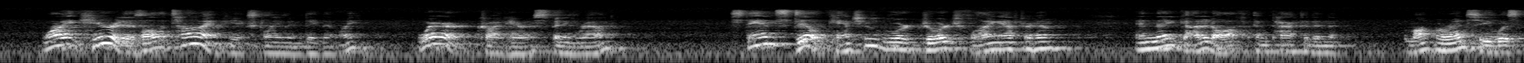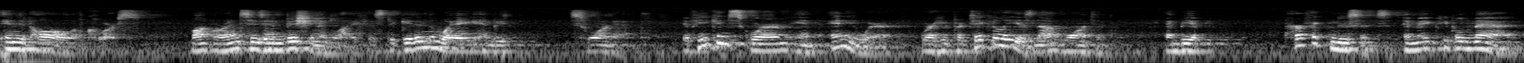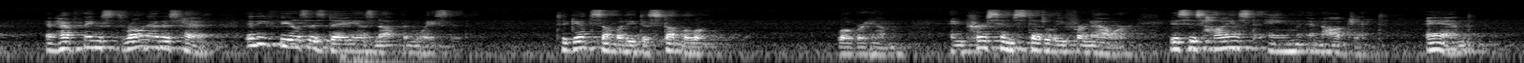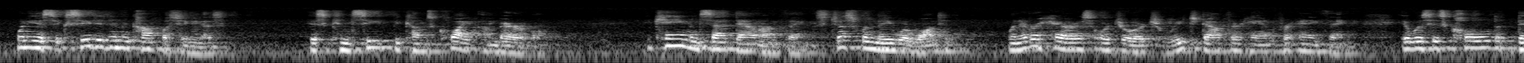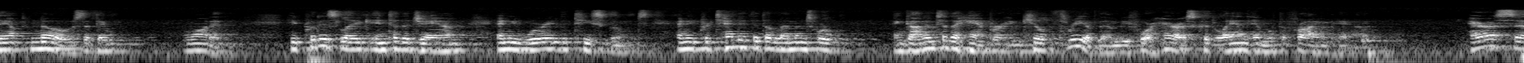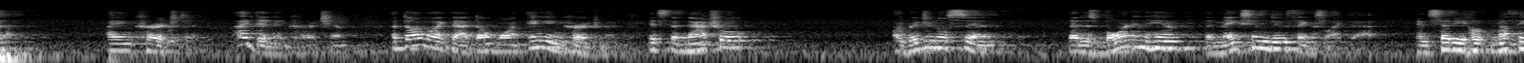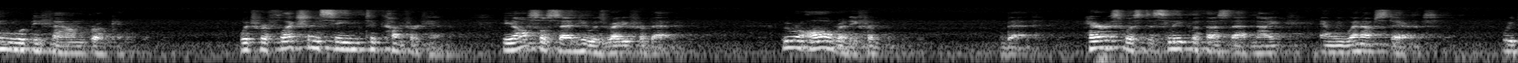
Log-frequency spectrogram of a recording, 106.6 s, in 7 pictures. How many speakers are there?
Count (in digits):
1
